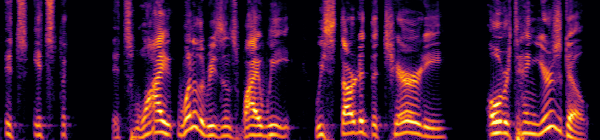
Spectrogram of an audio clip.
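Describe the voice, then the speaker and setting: A man's voice: on the high side, a bit bright, dry recording. Emphatic man on a dry studio mic. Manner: emphatic, persuasive. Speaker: co-host, financial instructor. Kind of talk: radio show talk.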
